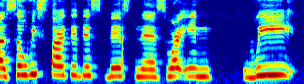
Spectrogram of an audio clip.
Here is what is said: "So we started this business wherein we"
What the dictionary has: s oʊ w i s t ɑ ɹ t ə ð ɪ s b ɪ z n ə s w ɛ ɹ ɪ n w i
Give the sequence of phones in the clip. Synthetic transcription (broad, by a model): s oʊ w i s t ɑ ɹ t ə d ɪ s b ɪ s n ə s w ɛ ɹ ɪ n w i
